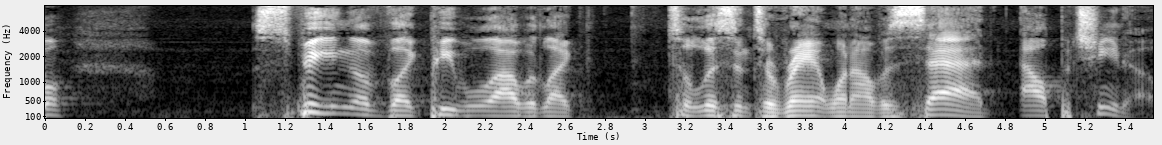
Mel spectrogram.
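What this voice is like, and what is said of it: Usual voice. Nothing is said of it.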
